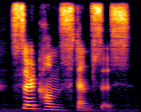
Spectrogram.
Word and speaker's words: circumstances: Então, quando eu tenho a letra M no meio da palavra, como é o caso aqui de circumstances, eu tenho que pronunciar esse M como realmente um M, ou seja, fechando os lábios. Circumstances, ok? Circumstances, circumstances. Circumstances, tá? Então não é circumstances, porque não é um N, é um M.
